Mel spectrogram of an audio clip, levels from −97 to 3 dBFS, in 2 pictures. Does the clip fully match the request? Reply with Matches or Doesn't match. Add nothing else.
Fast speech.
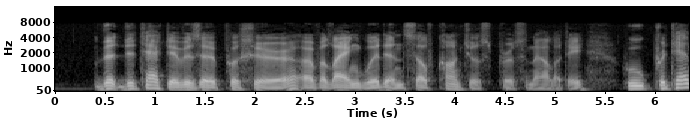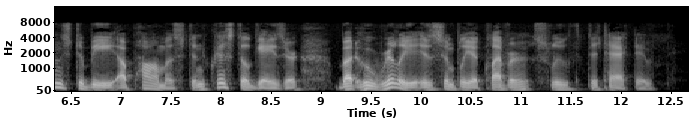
Doesn't match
